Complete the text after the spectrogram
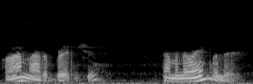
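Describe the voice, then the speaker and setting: An earnest New England farmer in an old radio play. He is folksy and hesitant, with a rough-edged, lively voice on a narrow, muffled vintage recording. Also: mid-range voice, fast, full character voice. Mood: earnest resolve. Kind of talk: 1940s radio acting.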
